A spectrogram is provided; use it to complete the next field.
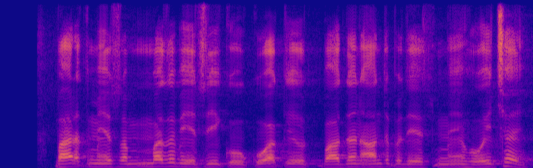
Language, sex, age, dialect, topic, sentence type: Maithili, male, 18-24, Eastern / Thethi, agriculture, statement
